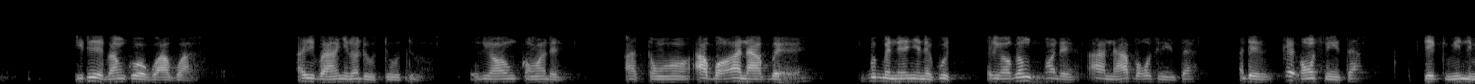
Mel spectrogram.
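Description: The whole speech track passes through the G.729 codec at 8 kbit/s. The line band runs from 250 Hz to 3.7 kHz, so it sounds thin. Each short frame is rebuilt from a filter and a few pulses. That gives a plainly rough, synthetic texture.

VoIP packet loss concealed by the speech codec occurs four times. Audio is lost from 0.50 to 0.62 s, 7.79 to 8.02 s, and 10.32 to 10.56 s. Near 12.84 to 13.02 s, short runs are lost. The decoder stretches its last frame into a fading buzzy tone or coloured noise, and the voice recovers slowly afterwards.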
